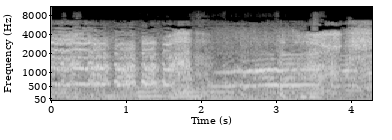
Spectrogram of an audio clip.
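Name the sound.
chicken clucking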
